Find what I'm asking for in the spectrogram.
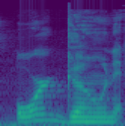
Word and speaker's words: orgone: He created a new concept known as orgone energy. – Orgone. Spell that. – O-R-G-O-N-E.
